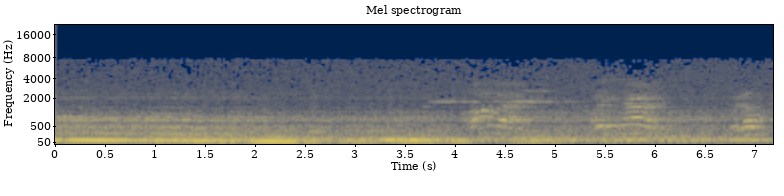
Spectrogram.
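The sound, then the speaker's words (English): A deep truck engine rumbles steadily, then eases off as the vehicle slows to a stop, leaving muffled voices talking over the idling low hum. “Coming to the roadblock? Could be. Yeah, he's stopping.”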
